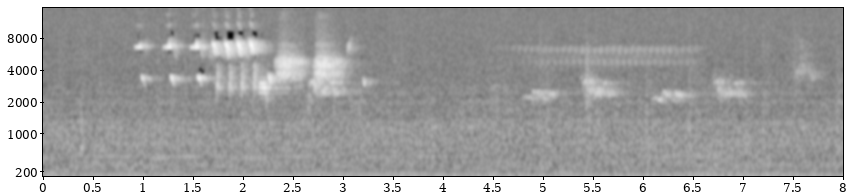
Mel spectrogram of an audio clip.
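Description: A songbird singing: a run of high notes that speeds up and grows louder, ending in a loud flourish just before three seconds in, then softer chirps a couple of seconds later. A steady low rumble lies underneath.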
